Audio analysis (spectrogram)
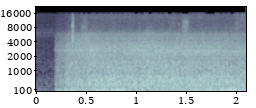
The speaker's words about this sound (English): Check out this drag race. The truck on the right is a conventional mining haul truck. But take a close look at the one on the left and notice the bars connecting to an overhead power line.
